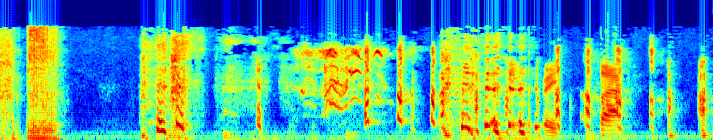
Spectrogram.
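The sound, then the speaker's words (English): Several abrupt hiccups burst out at irregular intervals, mixed with breathy snickering and chuckling from the same person. “Oh, jeez, hiccups.”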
